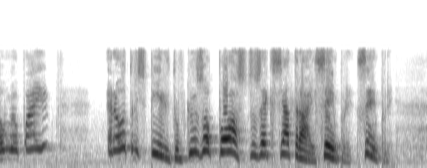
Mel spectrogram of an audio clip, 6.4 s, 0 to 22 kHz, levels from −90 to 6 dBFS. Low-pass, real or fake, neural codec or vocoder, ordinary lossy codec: 7.2 kHz; real; none; none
